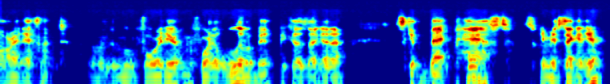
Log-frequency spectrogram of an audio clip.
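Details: Adult man speaking; Normal adult speech.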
